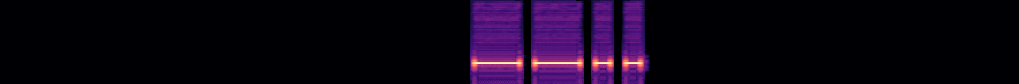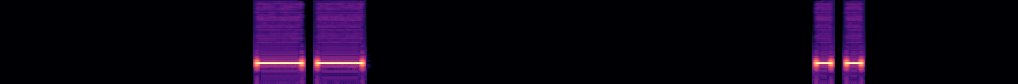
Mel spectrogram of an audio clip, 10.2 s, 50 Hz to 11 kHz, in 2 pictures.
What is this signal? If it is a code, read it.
Morse code, heard as a keyed tone, about 16 wpm, spaced as for 3 wpm, 800 Hz. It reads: ZMI
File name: CW Comparisons / CW Comparisons-mp3s / CW Comparisons Broken Characters @5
